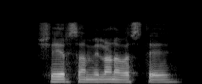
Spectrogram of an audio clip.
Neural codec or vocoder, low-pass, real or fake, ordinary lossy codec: codec, 16 kHz, 4 kbps, FunCodec, trained on LibriTTS, 50 frames a second; 7.2 kHz; fake; AAC, 48 kbps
